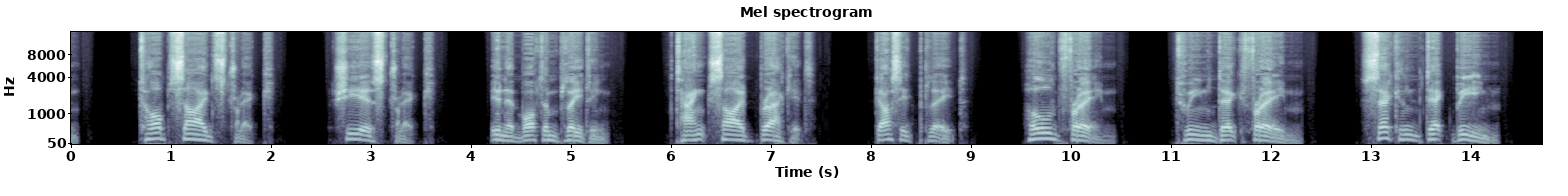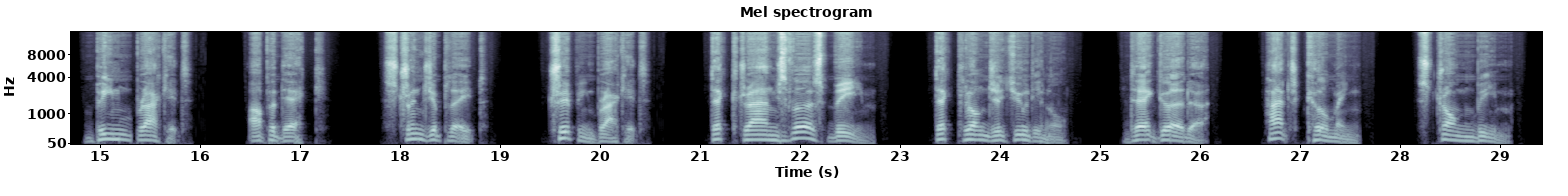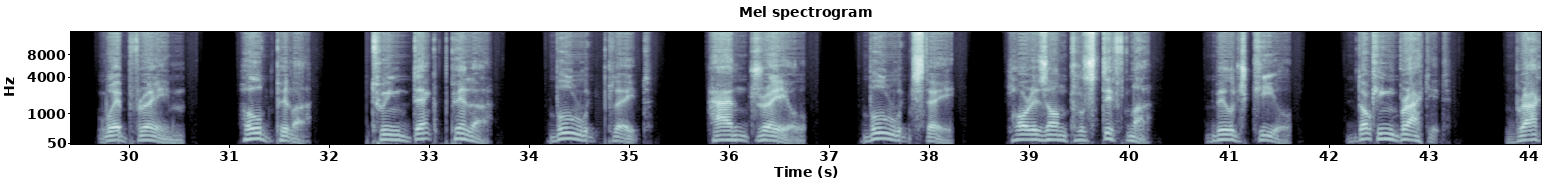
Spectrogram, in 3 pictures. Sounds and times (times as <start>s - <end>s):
Speech: 0.0s - 44.1s.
